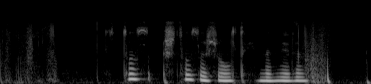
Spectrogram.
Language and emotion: Russian, neutral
